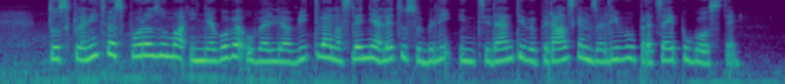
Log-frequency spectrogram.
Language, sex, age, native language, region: Slovenian, female, 18-29, Slovenian, Pomurje region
